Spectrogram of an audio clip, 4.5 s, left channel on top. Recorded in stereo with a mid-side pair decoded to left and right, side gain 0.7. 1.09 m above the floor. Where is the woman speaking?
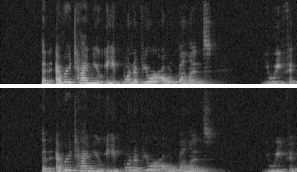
50° left, 1.2 m; by 4.4 s 55° left, 3 m.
